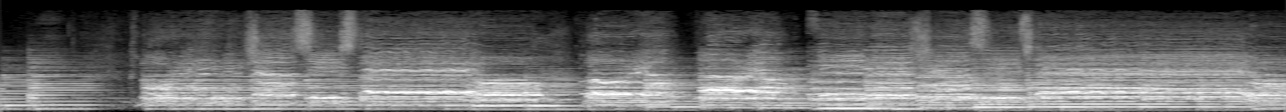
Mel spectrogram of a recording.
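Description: A few repeated keyboard chords, a brief break about a second in, then choral singing of a praise song over sustained bass notes.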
